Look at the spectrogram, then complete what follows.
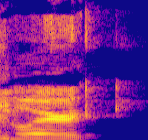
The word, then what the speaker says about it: Ojulari: And BJ Ojulari, how do you say his name? Ojulari. I don't want to. Ojulari, there you go.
